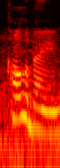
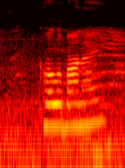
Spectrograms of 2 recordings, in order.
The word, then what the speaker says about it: Colobane: hell we don't know I know that it's spelled c-o-l-o-b-a-n-e so the a is pronounced like an ah and the E is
